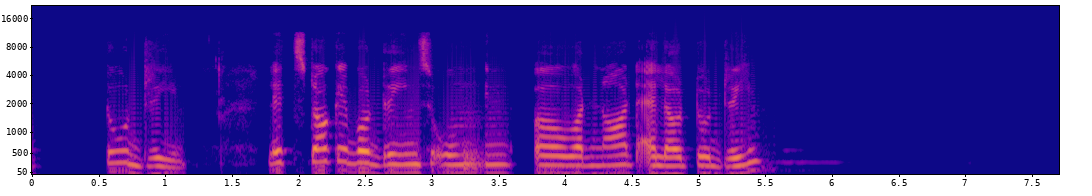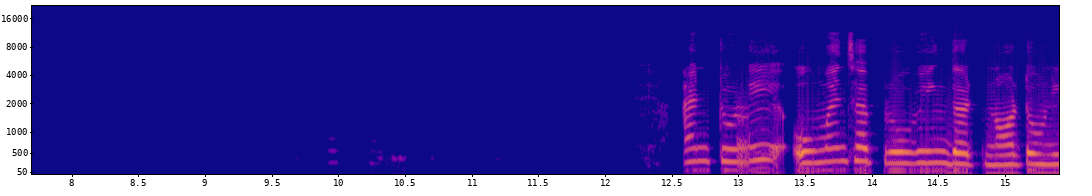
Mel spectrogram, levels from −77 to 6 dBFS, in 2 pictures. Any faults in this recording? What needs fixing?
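The speech has a grainy, breathy edge across the top end for the whole clip, likely from Bluetooth LC3 compression. The codec strips upper-band detail and papers over it with noise, consistent with 10 ms frames at a modest rate around 48 kbps. Push the link to a higher LC3 bitrate or record locally instead of over Bluetooth.

There's a steady 200 Hz buzz riding on the speech and tracking its level, which is a filter restarted on every block. Each roughly 5 ms block starts from zeroed state and kicks out a little transient. Carry the filter state across blocks rather than resetting it.

Lost LE Audio frames show up twice. From 3.24 to 3.40 s, after "talk about dreams" and before "uh were not allowed", 160 ms turns into a noisy smear. At 12.99 to 13.08 s, just before "women are", a 90 ms gap does the same. The decoder is repeating the last spectrum with scrambled signs. Improve the radio link or add retransmission margin so fewer frames drop.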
